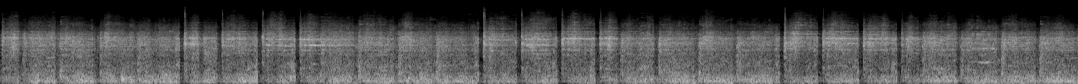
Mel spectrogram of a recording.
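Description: Goods train of steel hopper wagons rolling slowly past at about 20 km/h. A continuous rumble of wheels on rail is broken by irregular clicks and clanks as the wheels cross rail joints.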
